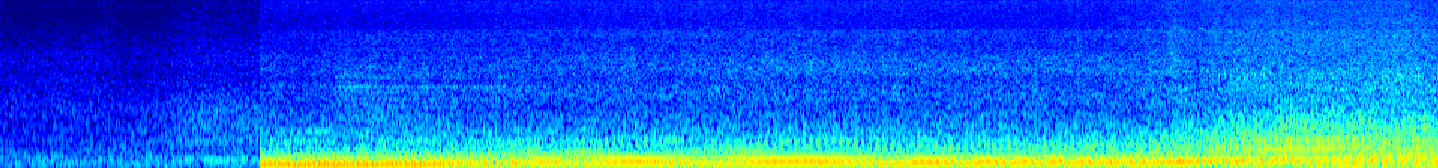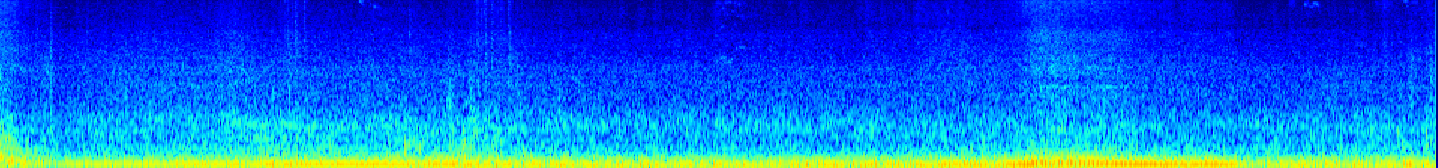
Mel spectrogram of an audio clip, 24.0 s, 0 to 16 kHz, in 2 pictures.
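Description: Twin-carburettor V8 of a 1960s Ford Galaxie, heard from inside the cabin while driving. It comes in suddenly about two seconds in, runs steadily, and its pitch climbs as it accelerates about ten seconds in. It then drones steadily at cruising speed, with a short rev near the end.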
